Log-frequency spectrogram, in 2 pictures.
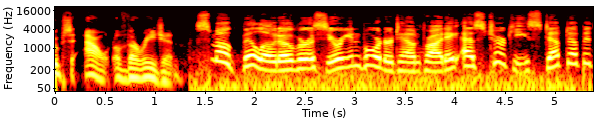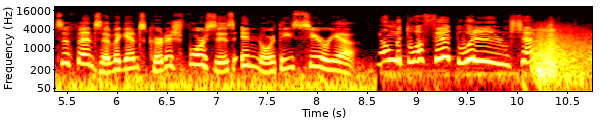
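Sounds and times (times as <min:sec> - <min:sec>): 
speech: 0:00.0 - 0:10.6
loud explosion in a Syrian border town: 0:10.1 - 0:10.7.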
